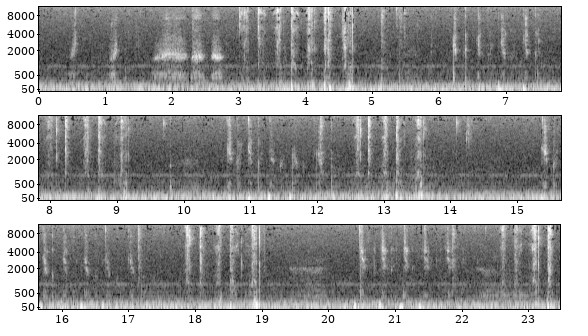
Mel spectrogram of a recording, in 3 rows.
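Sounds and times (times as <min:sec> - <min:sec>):
faint constant tone: 0:00.0 - 0:23.4
scissors snipping: 0:03.0 - 0:05.2, 0:08.0 - 0:09.2, 0:12.0 - 0:13.7, 0:17.8 - 0:19.1, 0:21.8 - 0:23.4.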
